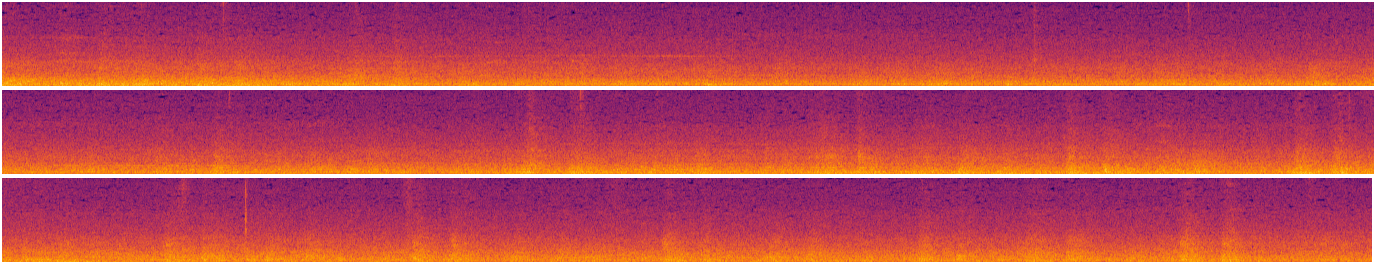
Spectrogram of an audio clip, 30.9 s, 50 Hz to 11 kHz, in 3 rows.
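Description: LM-99AVN tram heard from inside the car as it runs along the track: a steady rumble of wheels on the rails, with scattered clicks and knocks from the track.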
